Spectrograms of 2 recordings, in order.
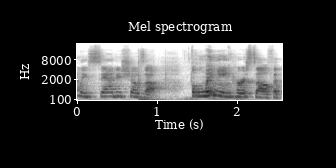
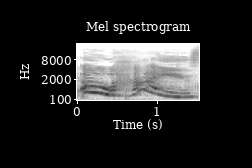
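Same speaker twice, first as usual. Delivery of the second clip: chirpy date; 8 semitones higher than usual. Retold or imitated. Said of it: "she's like".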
